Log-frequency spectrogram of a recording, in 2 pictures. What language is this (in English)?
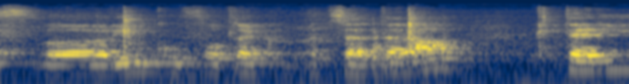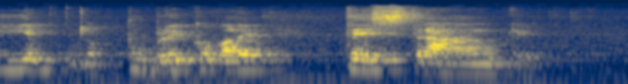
Czech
